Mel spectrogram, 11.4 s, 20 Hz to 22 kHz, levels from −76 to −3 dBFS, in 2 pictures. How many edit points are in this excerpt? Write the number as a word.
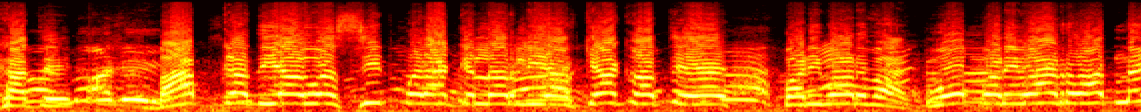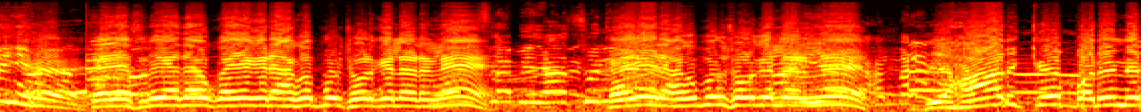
three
